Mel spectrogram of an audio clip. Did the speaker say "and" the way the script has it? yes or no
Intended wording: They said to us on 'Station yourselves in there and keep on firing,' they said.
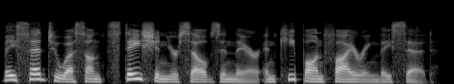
yes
